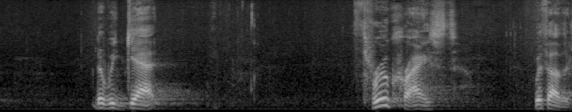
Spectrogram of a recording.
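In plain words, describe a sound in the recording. A middle-aged man speaks calmly and with expression, close to a lapel microphone.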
